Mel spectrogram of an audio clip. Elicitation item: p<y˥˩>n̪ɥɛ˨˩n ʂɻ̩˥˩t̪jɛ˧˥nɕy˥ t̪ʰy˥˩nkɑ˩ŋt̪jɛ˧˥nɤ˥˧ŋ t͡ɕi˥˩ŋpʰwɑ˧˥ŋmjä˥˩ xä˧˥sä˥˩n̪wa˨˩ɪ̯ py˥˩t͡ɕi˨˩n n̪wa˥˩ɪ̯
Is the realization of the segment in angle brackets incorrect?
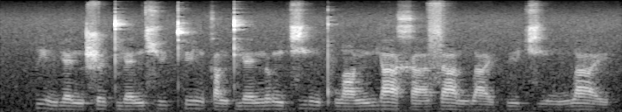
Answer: yes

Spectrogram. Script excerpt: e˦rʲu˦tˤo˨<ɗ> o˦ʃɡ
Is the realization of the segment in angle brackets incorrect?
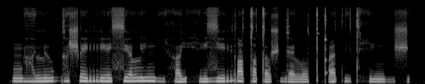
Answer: yes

